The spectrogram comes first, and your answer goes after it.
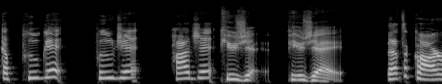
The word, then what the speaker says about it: Peugeot: I mean, 2015 there's like a Puget.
